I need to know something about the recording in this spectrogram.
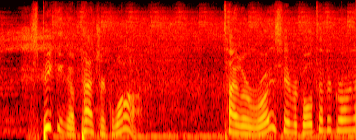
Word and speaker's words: Roy: Speaking of Patrick Wah, Tyler Royce, favorite goalender growing up, Patrick W. Roy Wah makes sense, right? Spelled the same, said differently.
